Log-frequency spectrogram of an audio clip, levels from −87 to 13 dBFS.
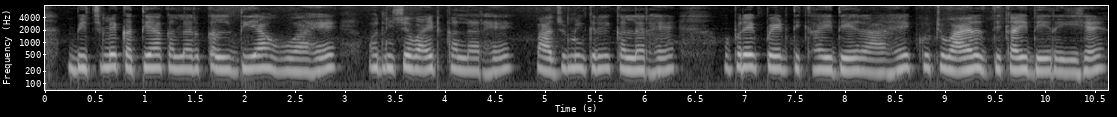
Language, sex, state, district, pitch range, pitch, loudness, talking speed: Hindi, female, Chhattisgarh, Bilaspur, 210-240 Hz, 230 Hz, -25 LUFS, 175 wpm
